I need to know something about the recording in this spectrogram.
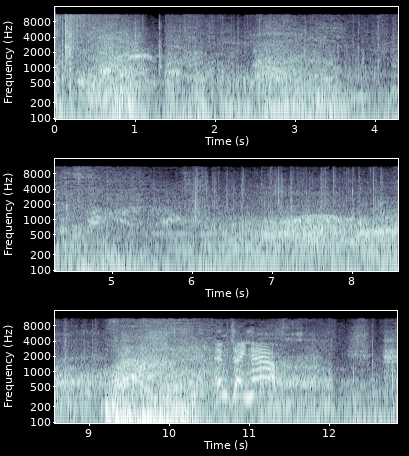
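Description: Creatures snarl and growl.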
